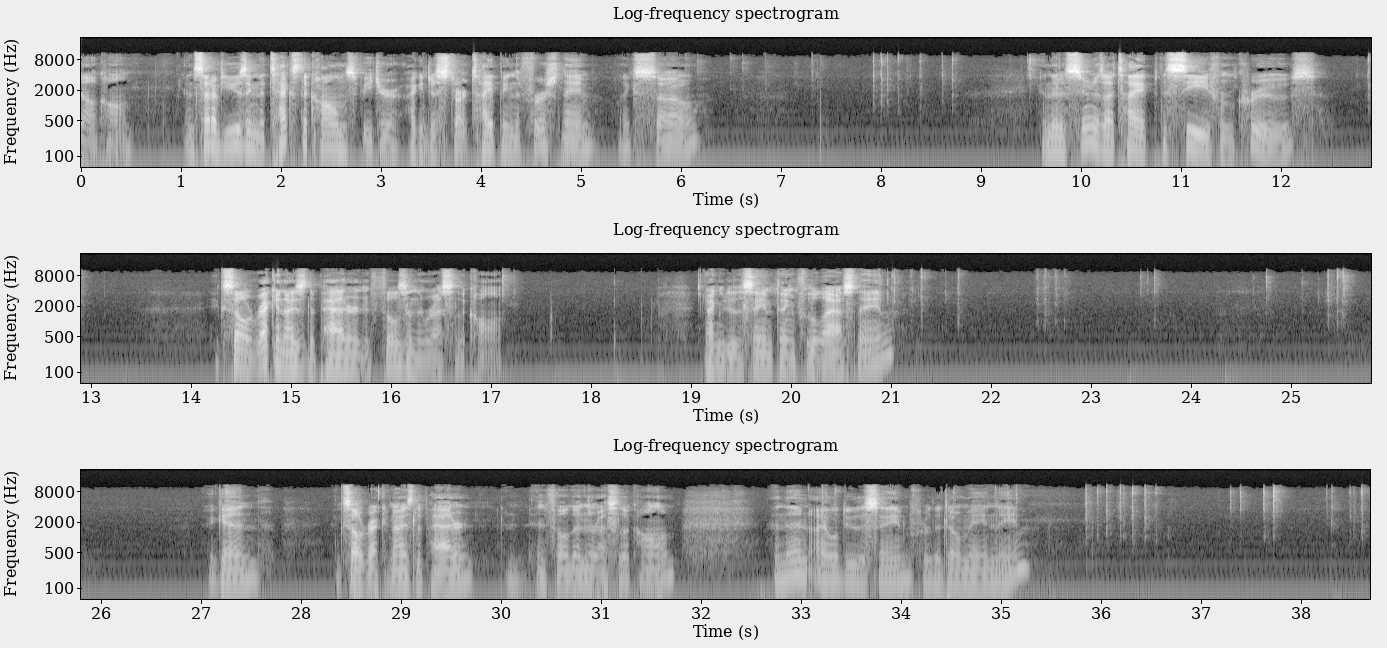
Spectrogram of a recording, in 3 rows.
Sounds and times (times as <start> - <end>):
Speech: 0.0 - 6.3, 9.6 - 12.5, 14.2 - 17.2, 19.1 - 21.2, 27.0 - 27.7, 28.4 - 31.8, 32.7 - 35.4.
